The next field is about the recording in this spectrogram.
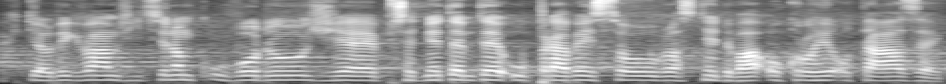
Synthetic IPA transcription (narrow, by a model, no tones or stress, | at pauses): xcɛlbɪɣvaːmriːt͡st̪jɛno̞mkʔuːvo̞duʒɛpr̝̥ɛdmɲɛt̪ɛmt̪ɛːʔuːpɾavɪso̞wvlast̪ɲɛdvaʔo̞kɾuɦɪʔo̞t̪aːzɛk̚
